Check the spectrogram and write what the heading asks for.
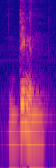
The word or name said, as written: choses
